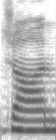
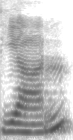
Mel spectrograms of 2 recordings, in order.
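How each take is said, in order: First: The word begins with an English j sound. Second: The word begins with a y sound. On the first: The speaker calls it wrong. "it was not Jan" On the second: The speaker calls it right. "J was pronounced as Y"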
